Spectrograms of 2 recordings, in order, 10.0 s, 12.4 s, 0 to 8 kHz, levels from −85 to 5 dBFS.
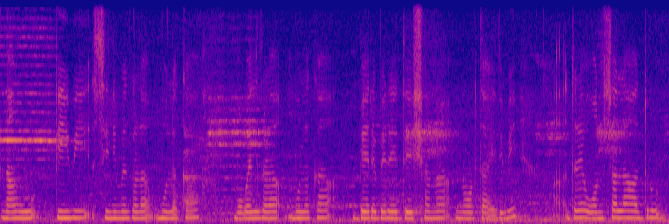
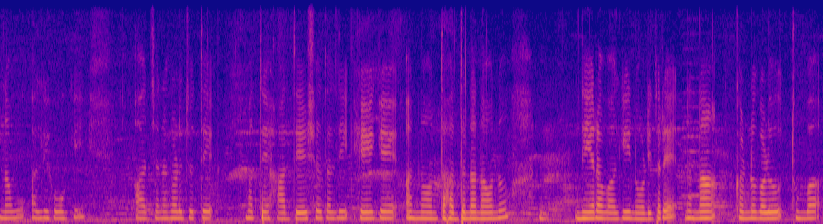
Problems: background sounds at intervals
